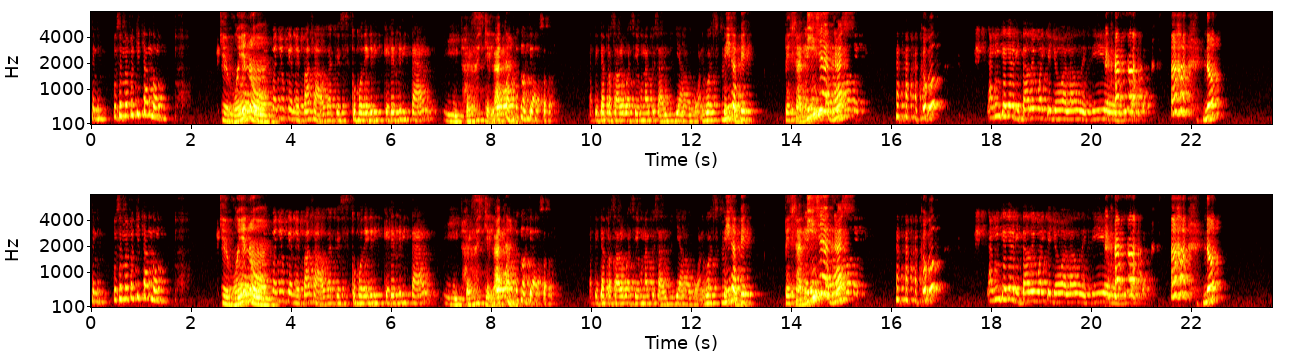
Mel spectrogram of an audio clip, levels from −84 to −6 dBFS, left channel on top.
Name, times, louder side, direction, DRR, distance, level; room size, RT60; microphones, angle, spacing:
voice 1, 0.0-1.4 1.7-1.8 2.8-6.8 7.1-7.8 8.1-9.2 10.0-13.0 13.9-15.3 16.1-16.5 17.7-21.1, left 1 dB, 5° right, 0 dB, 3.2 m, -25 dB
voice 2, 2.6-3.6 7.6-8.4 12.6-13.1 13.9-15.0 16.6-16.9 20.3-20.9 21.6-22.5, equal, 30° right, 2 dB, 6.4 m, -20 dB
26.0 x 18.5 x 2.3 m, 0.37 s
head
